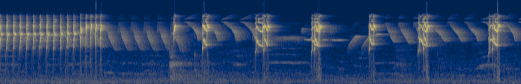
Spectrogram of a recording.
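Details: Lovebird lure, 'ngetik' typing style, meant to draw long 'ngekek' chattering from other lovebirds; a rapid buzzy trill opens, followed by harsh shrill chirps spaced under a second apart with thin sweeping whistles.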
